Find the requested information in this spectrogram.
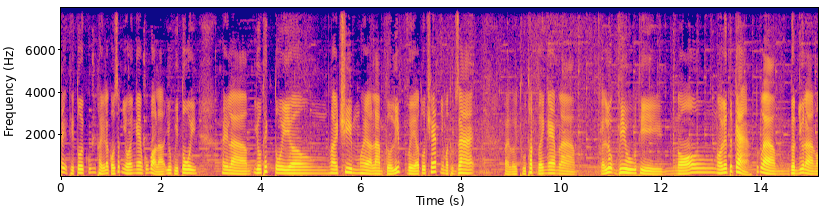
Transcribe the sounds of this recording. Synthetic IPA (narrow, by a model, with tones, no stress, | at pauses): e˧˨t̪ʰi˨˩t̪o˧jkʊ̰˧˥ŋ͡mt̪ʰə˨˦jlaː˨˩kɔ˨˦zə˦˥t̚ɲi˨˩əwʔa˧jŋ̟ʔɛ˧mkʊ̰˧˥ŋ͡mɓaː˧˩wlaː˨˩ʔi˧əwkwi˨˦t̪o˧j | ha˧jlaː˨˩ʔi˧əwt̪ʰï˦˥k̟̚t̪o˧jːlaː˧jt͡ɕi˧mha˧jlaː˨˩laː˨˩mkəː˨˩li˦˥p̚ve˨˩ʔaː˧wt̪o˧t͡ɕɛ˦˥t̚ɲɨ˧maː˨˩t̪ʰɨ˨˩k̚zaː˧ʔə̰˧˨j | faː˧˩jlɔ˨˦jt̪ʰu˨˦t̪ʰə˨˩t̚və˨˦ʔa˧jŋ̟ʔɛ˧mlaː˨˩ | kaː˨˦jlɨ̰˧˨əŋvi˧wt̪ʰi˨˩nɔ˨˦nɔ˨˦le˧nt̪ə˦˥t̚kaː˧˩t̪ɨ˦˥k̚laː˨˩ɣə˨˩nɲɨ˧laː˨˩nɔ˨˦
